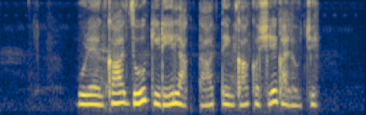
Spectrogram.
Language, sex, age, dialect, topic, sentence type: Marathi, female, 25-30, Southern Konkan, agriculture, question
